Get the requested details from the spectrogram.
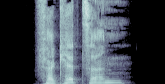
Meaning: to denounce (e.g. as heretic)
- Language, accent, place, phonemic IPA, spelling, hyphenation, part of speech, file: German, Germany, Berlin, /fɛɐ̯ˈkɛt͡sɐn/, verketzern, ver‧ket‧zern, verb, De-verketzern.ogg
